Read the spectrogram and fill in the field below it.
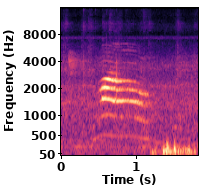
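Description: A cat meows once, a clear harmonic call up close, followed by some soft low bumps and handling noise.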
